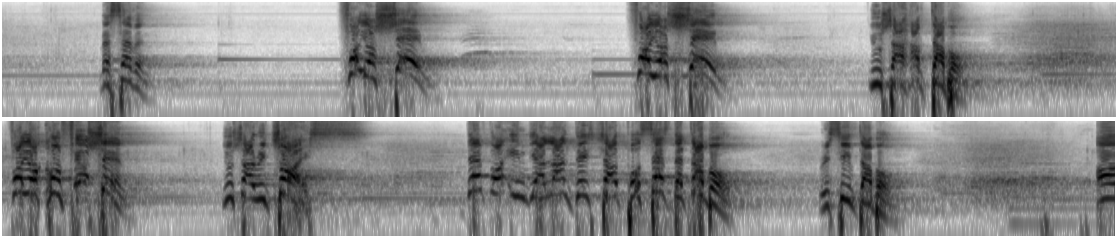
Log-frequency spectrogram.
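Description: A man preaches loudly through a microphone, in short shouted bursts with a long echo.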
